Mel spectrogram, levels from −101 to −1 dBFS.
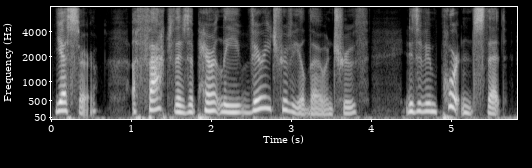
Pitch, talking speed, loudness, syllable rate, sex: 200 Hz, 175 wpm, -20 LUFS, 5.5 syllables/s, female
